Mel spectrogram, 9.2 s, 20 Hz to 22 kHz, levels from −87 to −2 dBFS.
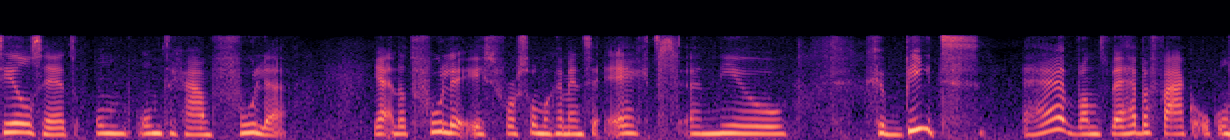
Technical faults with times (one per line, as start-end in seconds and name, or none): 2.24-2.81 comfort noise in place of the background
4.94-5.09 sound dropped by the voice detector
5.99-6.50 comfort noise in place of the background
7.43-7.67 comfort noise in place of the background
